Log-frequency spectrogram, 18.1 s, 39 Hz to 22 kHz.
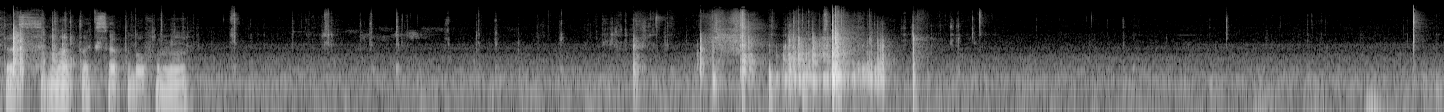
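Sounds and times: tape rustling: 0:00.3 - 0:09.3.

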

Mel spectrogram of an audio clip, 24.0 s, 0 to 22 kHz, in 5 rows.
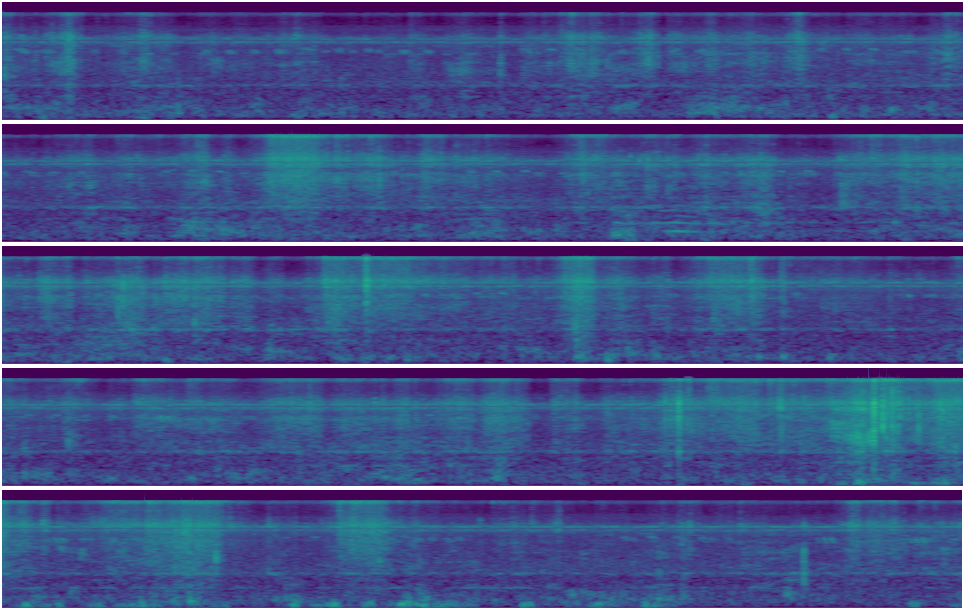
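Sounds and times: cow tearing grass: 0:15.7 - 0:21.3.

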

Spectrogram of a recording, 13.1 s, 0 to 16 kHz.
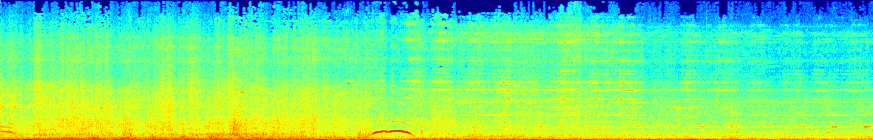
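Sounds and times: freight train cars rumbling past: 0:00.0 - 0:13.0
wheel squeal: 0:05.5 - 0:13.0.

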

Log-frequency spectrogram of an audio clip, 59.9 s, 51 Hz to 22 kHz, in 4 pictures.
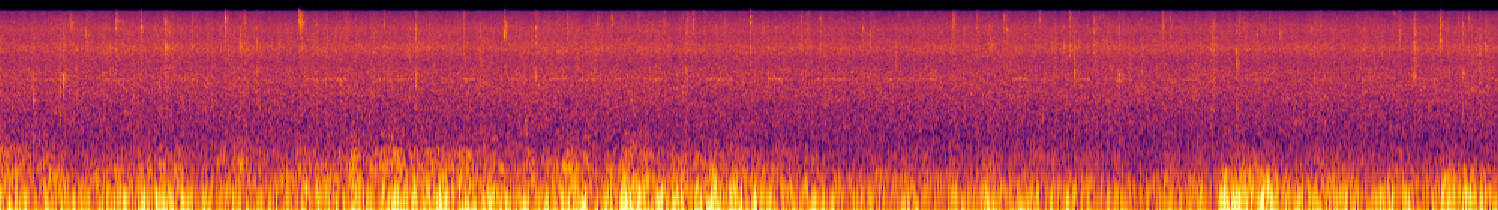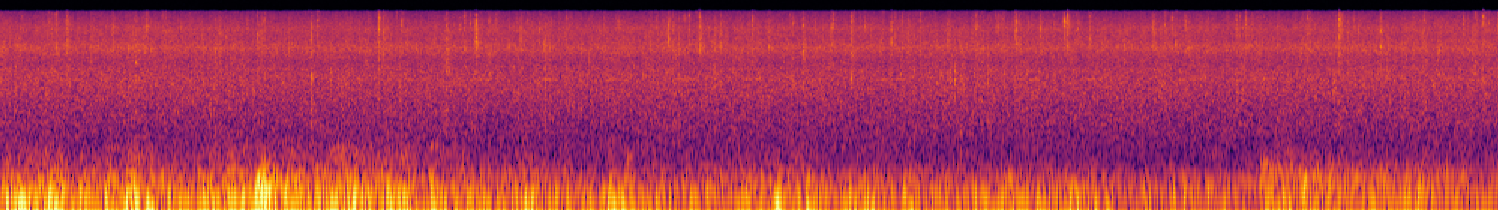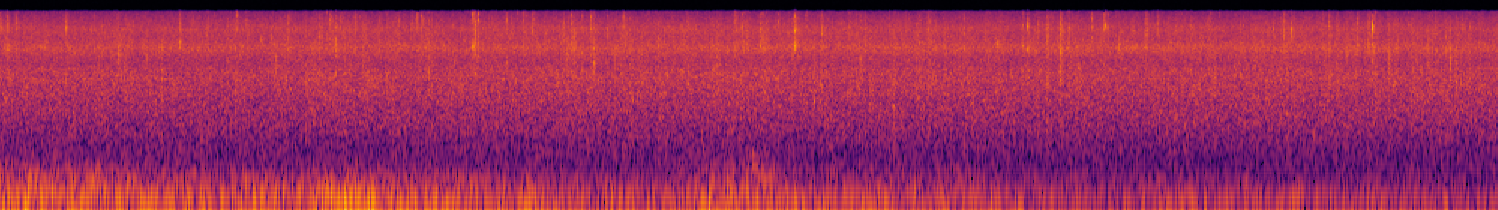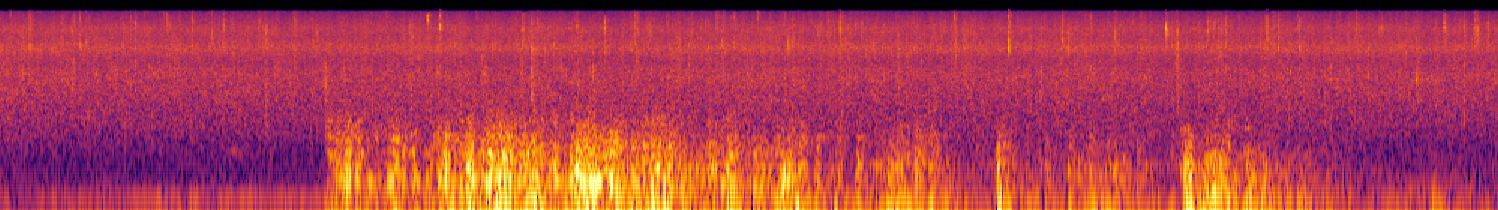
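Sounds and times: low thunder rumble: 0:48.2 - 0:58.4.

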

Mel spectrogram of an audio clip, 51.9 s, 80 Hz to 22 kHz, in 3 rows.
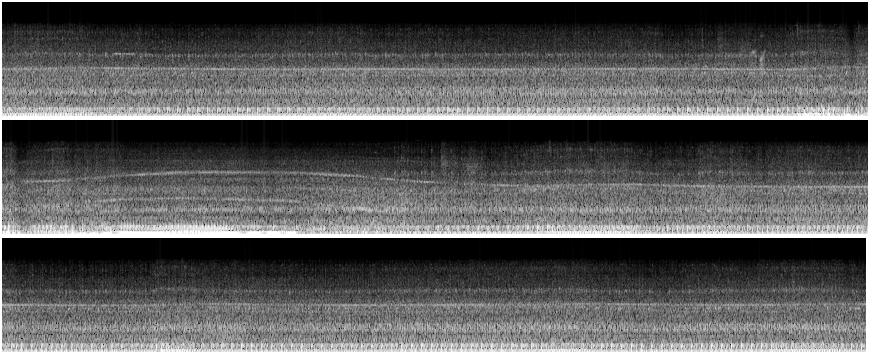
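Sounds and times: diesel truck engine running: 0:00.0 - 0:51.9
high engine whine: 0:00.0 - 0:51.9.

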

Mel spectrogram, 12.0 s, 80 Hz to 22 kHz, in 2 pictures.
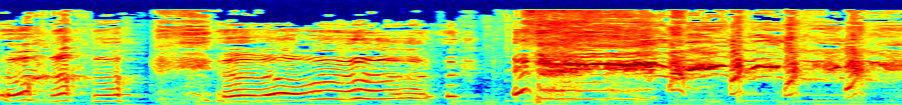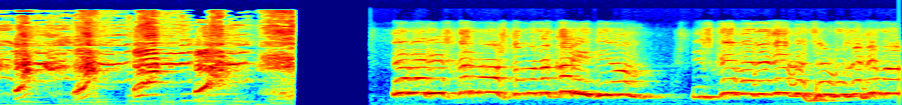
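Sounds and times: quick falling laughs: 0:03.4 - 0:07.8.

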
